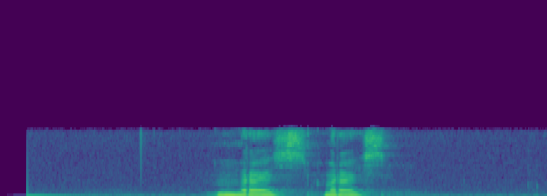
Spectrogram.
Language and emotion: Russian, neutral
